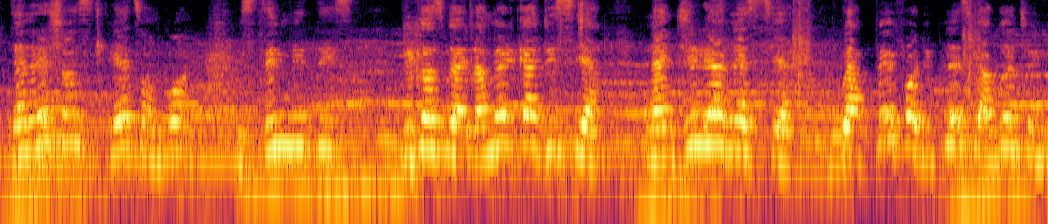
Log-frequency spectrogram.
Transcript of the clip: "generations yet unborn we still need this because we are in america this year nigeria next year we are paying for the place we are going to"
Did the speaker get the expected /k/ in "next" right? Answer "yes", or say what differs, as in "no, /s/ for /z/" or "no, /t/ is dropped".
no, /k/ is dropped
